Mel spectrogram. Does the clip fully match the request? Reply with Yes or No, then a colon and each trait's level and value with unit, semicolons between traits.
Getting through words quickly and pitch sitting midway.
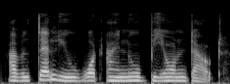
Yes: fast, 235 wpm; medium, 175 Hz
